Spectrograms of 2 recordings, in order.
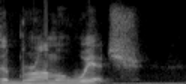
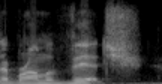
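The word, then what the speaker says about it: Abramović: which I think is funny that she her act the actual pronunciation of her name is Abram witch not a brahma vitch but witch and that's she said very few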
